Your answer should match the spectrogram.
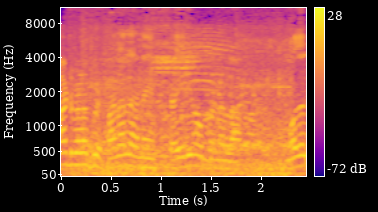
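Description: Young goats bleating among people talking.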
